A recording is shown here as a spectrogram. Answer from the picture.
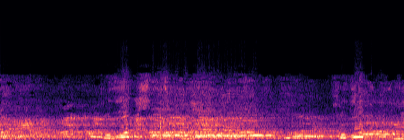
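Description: Several men shouting short coaching calls ("Evo!") over one another from the mat side, with a single thump about three and a half seconds in.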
